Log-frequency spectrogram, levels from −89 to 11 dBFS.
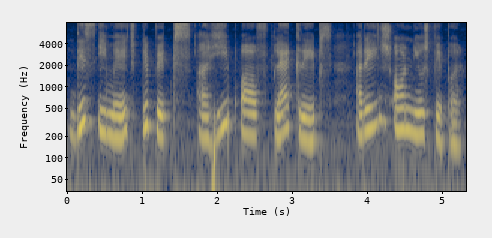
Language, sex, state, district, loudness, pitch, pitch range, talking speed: English, female, Gujarat, Valsad, -16 LUFS, 215 Hz, 195-255 Hz, 125 wpm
